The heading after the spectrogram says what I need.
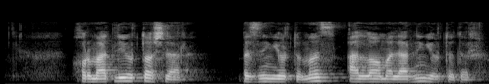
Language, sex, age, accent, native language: Uzbek, male, 25-34, Xorazm, Uzbek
